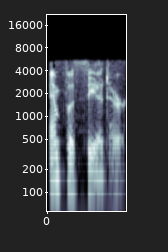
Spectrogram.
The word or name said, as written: amphitheater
